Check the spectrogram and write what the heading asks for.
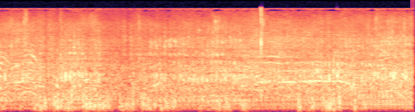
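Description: Wind noise on the microphone with scattered voices calling across a soccer field, one held shout about three seconds in.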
